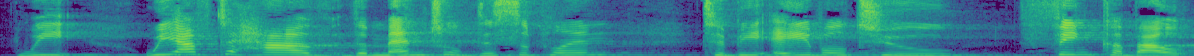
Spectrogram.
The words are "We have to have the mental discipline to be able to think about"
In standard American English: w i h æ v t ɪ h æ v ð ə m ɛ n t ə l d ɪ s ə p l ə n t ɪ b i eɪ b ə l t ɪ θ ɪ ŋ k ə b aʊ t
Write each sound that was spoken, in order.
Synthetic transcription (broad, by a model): w i h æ f t ɪ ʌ v ð ə m ɛ n t l d ɪ s ə p l ə n t ɪ b i eɪ b ə l t ɪ θ ɪ ŋ k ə b aʊ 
